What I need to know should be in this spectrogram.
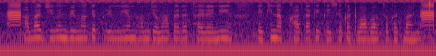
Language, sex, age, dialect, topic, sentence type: Bhojpuri, female, 18-24, Southern / Standard, banking, question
